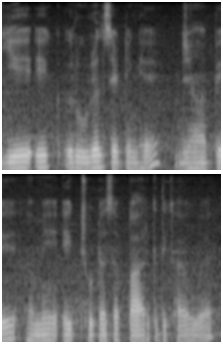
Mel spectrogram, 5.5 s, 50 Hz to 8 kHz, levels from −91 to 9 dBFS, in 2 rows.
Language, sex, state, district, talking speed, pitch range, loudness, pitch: Hindi, female, Gujarat, Valsad, 165 wpm, 95-100 Hz, -21 LUFS, 95 Hz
